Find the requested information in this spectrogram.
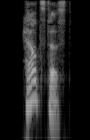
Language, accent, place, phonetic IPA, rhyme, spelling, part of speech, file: German, Germany, Berlin, [ˈhɛʁt͡stəst], -ɛʁt͡stəst, herztest, verb, De-herztest.ogg
- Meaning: inflection of herzen: 1. second-person singular preterite 2. second-person singular subjunctive II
